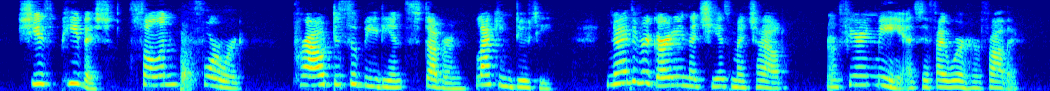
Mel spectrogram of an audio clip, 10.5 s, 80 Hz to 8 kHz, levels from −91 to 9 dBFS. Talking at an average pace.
Yes: average, 150 wpm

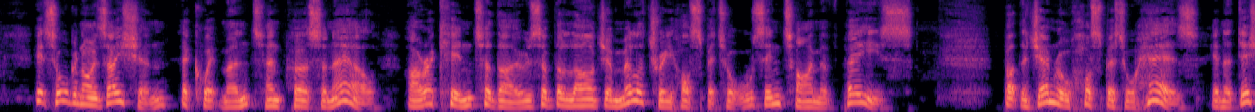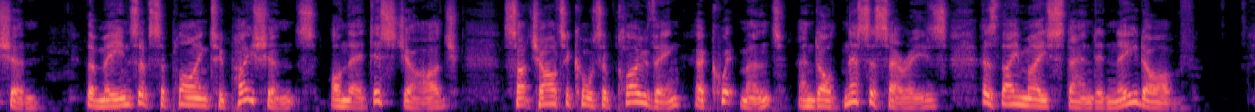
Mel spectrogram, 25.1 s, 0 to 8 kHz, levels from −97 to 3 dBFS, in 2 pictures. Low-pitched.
Yes: low, 120 Hz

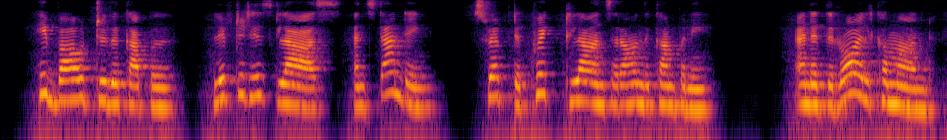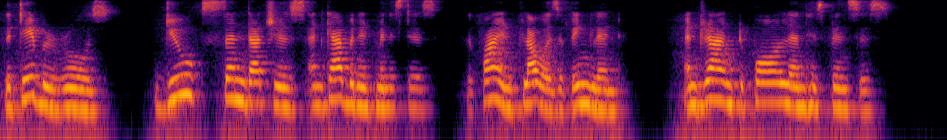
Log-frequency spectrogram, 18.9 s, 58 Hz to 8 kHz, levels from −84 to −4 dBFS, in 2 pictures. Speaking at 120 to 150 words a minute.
Yes: slow, 135 wpm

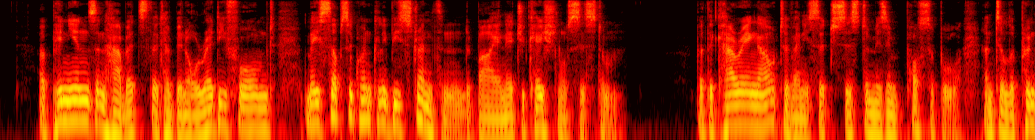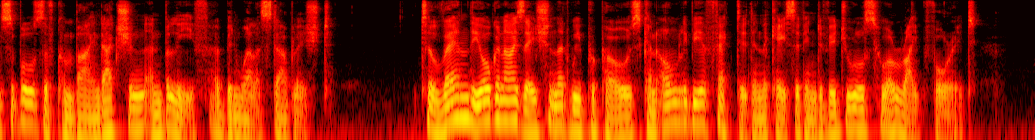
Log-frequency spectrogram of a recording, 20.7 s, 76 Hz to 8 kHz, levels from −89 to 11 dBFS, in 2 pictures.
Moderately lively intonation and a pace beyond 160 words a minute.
No: wide, 6.5 semitones; average, 170 wpm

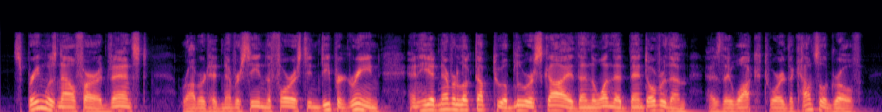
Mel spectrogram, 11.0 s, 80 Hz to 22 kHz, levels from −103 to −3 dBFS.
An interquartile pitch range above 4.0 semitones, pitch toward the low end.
Yes: average, 4.7 semitones; low, 110 Hz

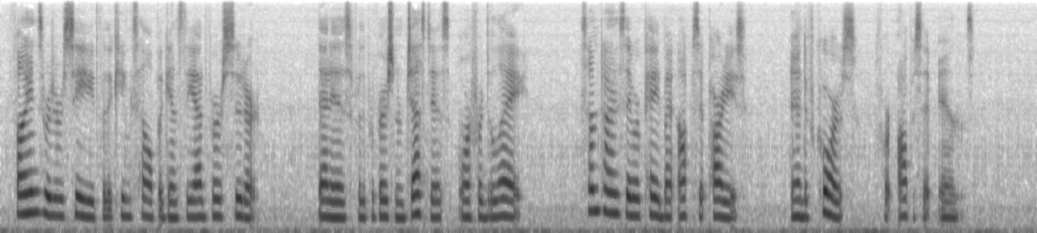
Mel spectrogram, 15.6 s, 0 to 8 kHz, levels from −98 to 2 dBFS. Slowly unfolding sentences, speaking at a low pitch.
No: slow, 125 wpm; high, 215 Hz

